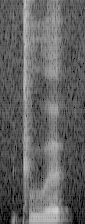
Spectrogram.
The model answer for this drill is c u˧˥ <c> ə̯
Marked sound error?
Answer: yes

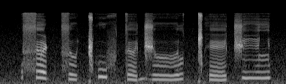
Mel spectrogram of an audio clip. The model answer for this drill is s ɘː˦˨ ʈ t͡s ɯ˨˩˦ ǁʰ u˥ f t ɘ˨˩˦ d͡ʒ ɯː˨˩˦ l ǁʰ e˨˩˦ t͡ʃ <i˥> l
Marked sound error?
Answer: no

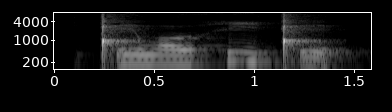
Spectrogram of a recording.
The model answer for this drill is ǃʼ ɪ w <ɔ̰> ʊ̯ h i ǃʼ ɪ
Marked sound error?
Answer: yes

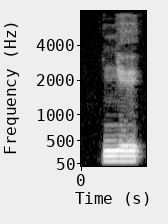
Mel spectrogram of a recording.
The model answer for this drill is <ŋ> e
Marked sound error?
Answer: yes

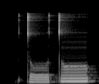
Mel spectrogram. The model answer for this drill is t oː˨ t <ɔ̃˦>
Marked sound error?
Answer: no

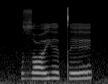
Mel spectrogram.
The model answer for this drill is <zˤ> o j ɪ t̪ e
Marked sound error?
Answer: no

